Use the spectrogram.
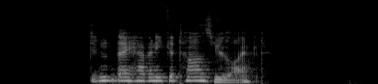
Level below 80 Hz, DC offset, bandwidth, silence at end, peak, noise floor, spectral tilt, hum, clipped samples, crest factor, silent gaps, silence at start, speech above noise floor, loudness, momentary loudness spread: -66 dBFS; under 0.1%; 15.5 kHz; 1.15 s; -18 dBFS; under -90 dBFS; -7 dB/octave; none; under 0.1%; 18 dB; none; 0.9 s; over 57 dB; -34 LUFS; 8 LU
